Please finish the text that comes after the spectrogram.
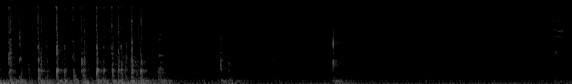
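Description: Quick, close clicking of computer keyboard keys as a password is entered, a fast burst for about two seconds, then a few isolated taps in a quiet room.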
